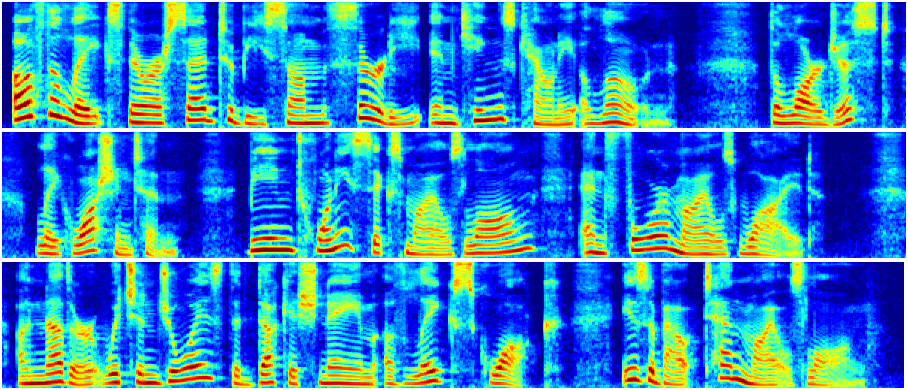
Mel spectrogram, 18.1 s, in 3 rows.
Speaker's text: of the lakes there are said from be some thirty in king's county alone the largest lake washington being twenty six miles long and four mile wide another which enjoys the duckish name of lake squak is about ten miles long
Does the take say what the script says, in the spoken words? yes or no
no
